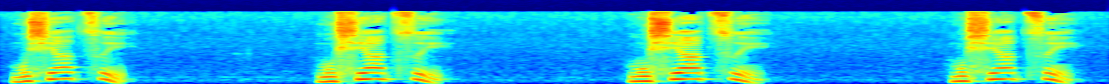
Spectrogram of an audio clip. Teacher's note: 声调是两边低中间高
